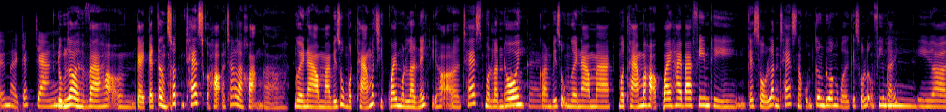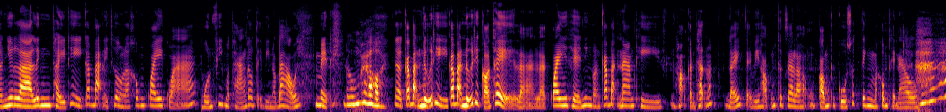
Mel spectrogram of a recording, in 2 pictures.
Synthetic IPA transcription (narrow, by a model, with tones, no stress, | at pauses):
ʔe˨˦maː˨˩t͡ɕa˦˥k̚t͡ɕa˨˦nɗʊ˨˦ŋ͡mzo˨˩jvaː˨˩ɦɔ̰˧˨kaː˨˦jkaː˨˦jt̪ə˨˩nswə˦˥t̚t͡ɕʰɛ˦˥sku˧˩əɦɔ̰˧˨t͡ɕa˦˥k̚laː˨˩xwaː˧˩ŋʔəː˨˩ŋɨ˨˩əjnaː˨˩wmaː˨˩vi˨˦zṵ˧˨mo˨˩t̚t̪ʰaː˨˦ŋmaː˨˩t͡ɕi˧˩kwa˧jmo˨˩t̚lə˨˩nʔə˨˦jt̪ʰi˨˩ɦɔ̰˧˨t͡ɕɛ˦˥smo˨˩t̚lə˨˩nt̪ʰo˧jkɔ˨˩nvi˨˦zṵ˧˨ŋ͡mŋɨ˨˩əjnaː˨˩wmaː˨˩mo˨˩t̚t̪ʰaː˨˦ŋmaː˨˩ɦɔ̰˧˨kwa˧jɦaː˧jɓaː˧fi˧mt̪ʰi˨˩kaː˨˦jso˨˦lə˨˩nt͡ɕɛ˦˥s̚nɔ˨˦kʊ̰˧˥ŋ͡mt̪ɨ˧əŋɗɨ˧əŋvəː˨˦jkaː˨˦jso˨˦lɨ̰˧˨əŋfi˧mɗə˨˦jt̪ʰi˨˩ʔəː˨˩ɲɨ˧laː˨˩lï˧ŋ̟t̪ʰə˨˦jt̪ʰi˨˩kaː˦˥k̚ɓa̰ː˧˨nʔə˨˦j̪ʰɨ˨˩əŋlaː˨˩xə˧wŋ͡mkwa˧jkwaː˨˦ɓo˨˦nfi˧mːo˨˩t̚t̪ʰaː˨˦ŋɗə˧wt̪a̰ː˧˨vi˨˩nɔ˨˦ɓaː˨˩wʔə˨˦j | me˨˩t̚ɗʊ˨˦ŋ͡mo˨˩jːkaː˦˥k̚ɓa̰ː˧˨nːɨ̰˧˥t̪ʰi˨˩kaː˦˥k̚ɓa̰ː˧˨nɨ̰˧˥t̪ʰi˨˩kɔ˨˦t̪ʰe˧˩la̰ː˨˩la̰ː˨˩kwa˧jɲɨ˧t̪ʰe˨˦ɲɨ˧ŋkɔ˨˩nkaː˦˥k̚ɓa̰ː˧˨nːaː˧mt̪ʰi˨˩hɔ̰˧˨kə˧˩nt̪ʰə̰˧˨nʔɗə˨˦jt̪a̰ː˧˨jvi˨˩ɦɔ̰˧˨kʊ̰˧˥ŋ͡mt̪ʰɨ˨˩k̚zaː˧laː˨˩hɔ̰˧kʊ̰˧˥ŋ͡mkɔ˨˦m̚˨˩kaː˨˦jku˨˦swə˦˥t̚t̪ï˧ŋ̟maː˨˩xə˧wŋ͡mt̪ʰe˧˩naː˨˩w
